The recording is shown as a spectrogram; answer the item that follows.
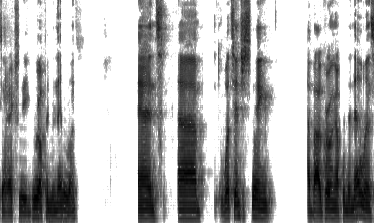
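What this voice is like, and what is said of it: Dutch accent. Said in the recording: “as you can probably tell from my accent, I'm not from the United States.”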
